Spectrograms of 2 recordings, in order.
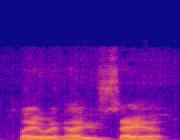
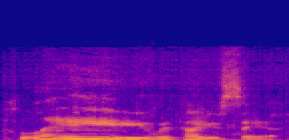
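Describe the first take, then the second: First: It is said flatly, with little pitch variation. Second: It is said playfully, with lively pitch variation. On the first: The speaker calls it wrong. "Instead of" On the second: The speaker calls it right.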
